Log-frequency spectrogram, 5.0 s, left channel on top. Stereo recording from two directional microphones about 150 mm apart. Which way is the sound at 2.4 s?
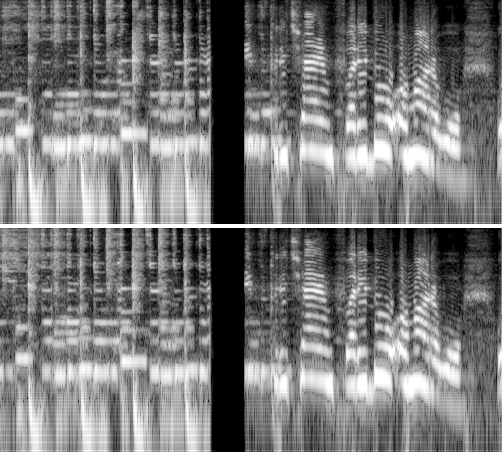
15° left (ahead or behind).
